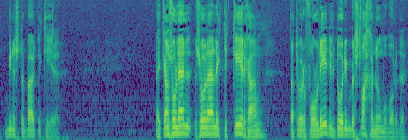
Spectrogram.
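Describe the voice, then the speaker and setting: A man leads a church sermon, starting with a prayer and moving into a Bible reading and teaching. He speaks in an earnest, measured way, sometimes restarting words mid-phrase. His voice sits at an ordinary middle pitch. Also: a bit bright. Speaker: preacher.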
